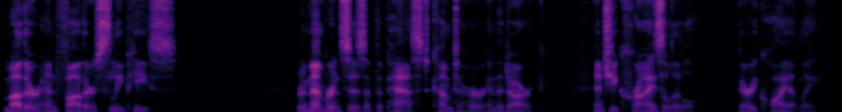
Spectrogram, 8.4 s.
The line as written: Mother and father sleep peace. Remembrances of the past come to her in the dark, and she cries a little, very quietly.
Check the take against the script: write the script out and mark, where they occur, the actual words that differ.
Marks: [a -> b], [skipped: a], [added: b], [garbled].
Mother and father sleep peace. Remembrances of the past come to her in the dark, and she cries a little, very quietly.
